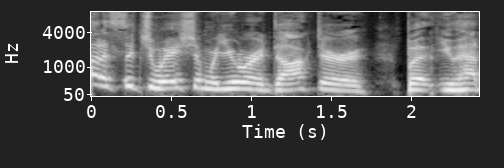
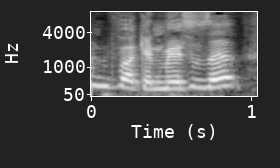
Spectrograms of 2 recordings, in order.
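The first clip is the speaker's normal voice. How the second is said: ordinary talk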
